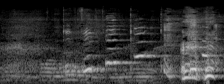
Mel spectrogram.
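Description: Pug giving a few short whimpers, alongside children's voices and laughter.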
